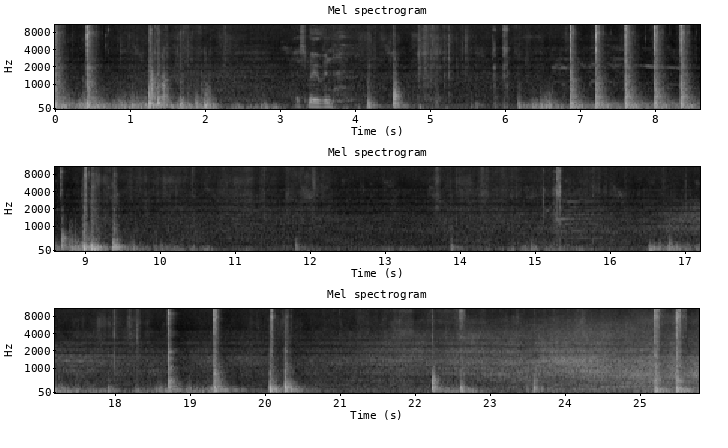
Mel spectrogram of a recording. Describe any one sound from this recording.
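A hammer strikes metal with sharp clanks.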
